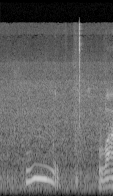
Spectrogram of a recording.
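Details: Gentle orange cat living at a pagoda, playing with a person: a drawn-out, low meow that rises, holds, then falls over about half a second, with a second meow starting near the end over quiet room noise.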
